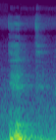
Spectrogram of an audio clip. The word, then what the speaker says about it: debt: debt 맞나요? 발음이? debt. B가 묵음이고, 그리고 마땅히 해야 하는 것을 말할 때 우리가 duty라고 말하죠.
